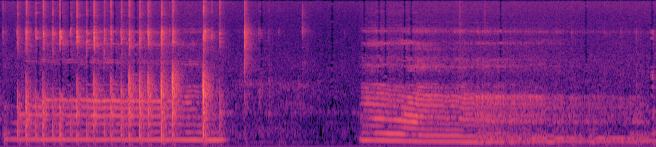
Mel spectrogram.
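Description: A woman hums a held note while rapid plastic clicking sounds as she searches through a case of small diamond-painting drill bottles. After a short pause she hums again, a long note slowly falling in pitch.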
